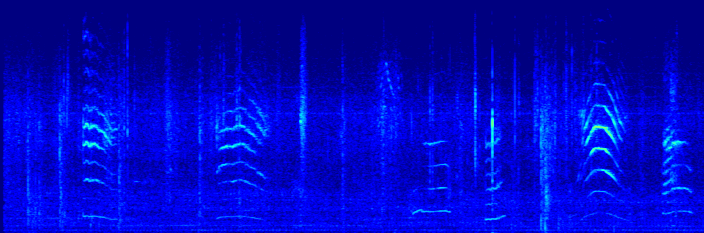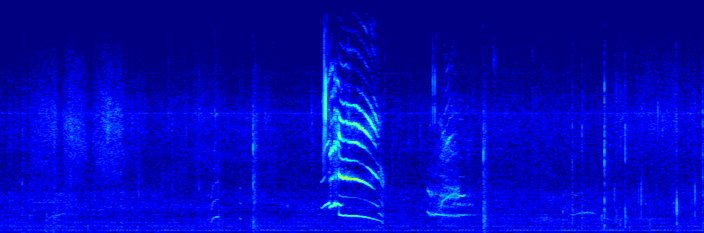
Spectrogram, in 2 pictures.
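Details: Several kittens crying as they beg for milk when a person sits down, mistaking her for their mother: many thin, high, arched mews overlapping in quick succession, with a low steady hum behind.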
